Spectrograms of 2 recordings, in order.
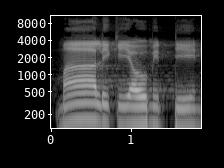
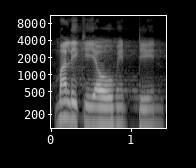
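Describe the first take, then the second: First: The first vowel of Maliki is long. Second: The first vowel of Maliki is short.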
